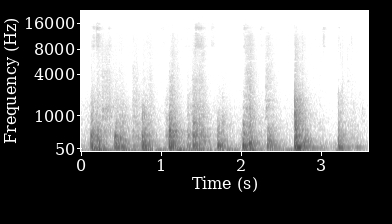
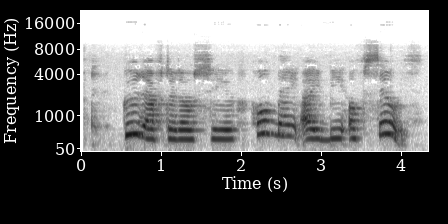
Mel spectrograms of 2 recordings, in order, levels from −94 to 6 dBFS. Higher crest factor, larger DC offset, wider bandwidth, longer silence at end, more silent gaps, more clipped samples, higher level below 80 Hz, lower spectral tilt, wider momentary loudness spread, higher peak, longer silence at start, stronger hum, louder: first, 20 dB vs 14 dB; neither; first, 15.5 kHz vs 8.8 kHz; second, 0.05 s vs 0.25 s; neither; neither; first, -44 dBFS vs -62 dBFS; first, -8.5 dB/octave vs -4 dB/octave; first, 11 LU vs 8 LU; second, -22 dBFS vs -2 dBFS; second, 0 s vs 0.15 s; neither; second, -43 LUFS vs -15 LUFS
